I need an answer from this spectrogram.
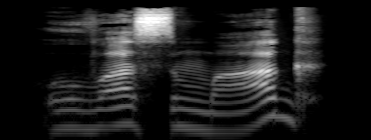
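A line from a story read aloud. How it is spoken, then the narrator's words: Hissed, gang leader. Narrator (Russian): прошипел криворотый главарь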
